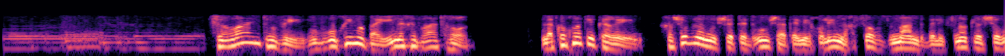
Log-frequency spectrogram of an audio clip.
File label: Call recording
